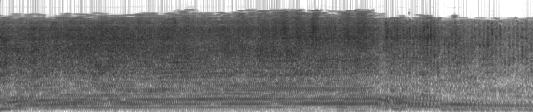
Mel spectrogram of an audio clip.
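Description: A modified Jeep mud truck named Split Personality roars down the track at a mud drag race against another truck, with loud sustained engine revving and a pitch shift near the end.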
